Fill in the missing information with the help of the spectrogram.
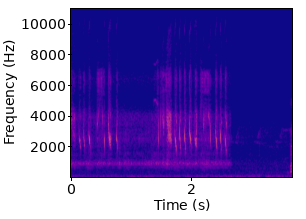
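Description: Ruby-throated Hummingbird chatter: two bursts of quick, high, squeaky chips over a steady low hum, then a quiet pause.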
